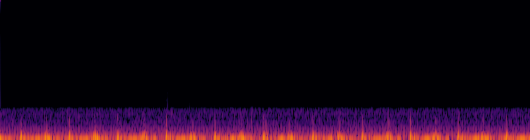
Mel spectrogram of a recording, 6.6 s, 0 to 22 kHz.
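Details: Own heart sounds recorded after eating, quality enhanced: steady low thumping heartbeat, about 98 beats a minute, over a constant low hum.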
